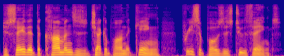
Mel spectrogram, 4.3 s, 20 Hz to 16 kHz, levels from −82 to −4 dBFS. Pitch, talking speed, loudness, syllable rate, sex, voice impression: 115 Hz, 195 wpm, -20 LUFS, 4.8 syllables/s, male, masculine, adult-like, slightly relaxed, bright, fluent, sincere, calm, reassuring, kind, modest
